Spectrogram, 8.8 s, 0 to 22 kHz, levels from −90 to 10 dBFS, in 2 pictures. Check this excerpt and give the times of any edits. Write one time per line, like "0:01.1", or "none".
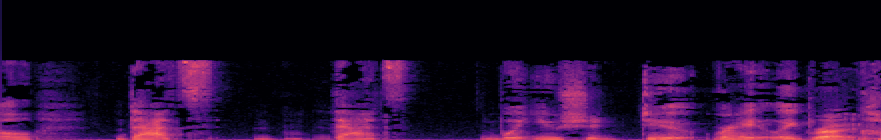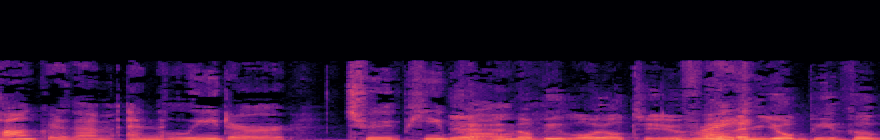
0:01.6
0:05.2
0:06.4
